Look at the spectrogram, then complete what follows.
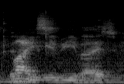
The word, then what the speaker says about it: Weizen: tips we because of the W sound is a v sound it's a German so Vice and then and then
